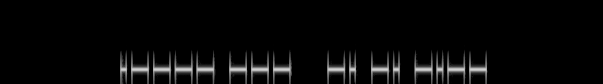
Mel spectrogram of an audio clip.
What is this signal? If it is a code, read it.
Morse code, heard as a keyed tone, about 22 wpm, 700 Hz. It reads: 1O NNY
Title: Winter Field Day Exchanges Encore 22wpm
